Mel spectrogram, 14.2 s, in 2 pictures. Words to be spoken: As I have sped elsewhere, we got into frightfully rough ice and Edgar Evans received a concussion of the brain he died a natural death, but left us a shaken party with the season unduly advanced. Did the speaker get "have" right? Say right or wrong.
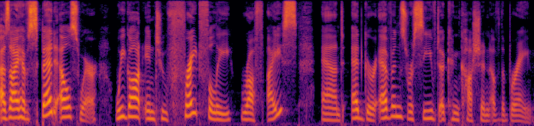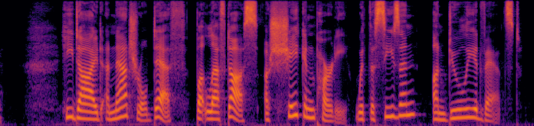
right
